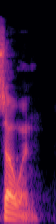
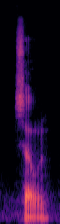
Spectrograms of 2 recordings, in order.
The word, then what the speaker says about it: Samhain: So Halloween origins date back to the ancient Celtic festival of Samhain, pronounced Samhain. Sorry, Samhain.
